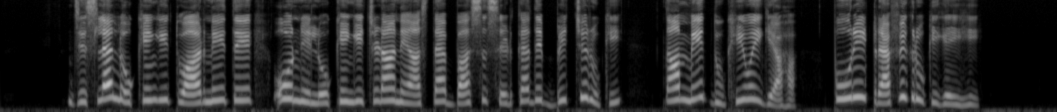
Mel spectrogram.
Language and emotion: Dogri, sad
